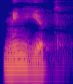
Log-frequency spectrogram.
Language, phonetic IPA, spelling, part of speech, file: Russian, [mʲɪˈnʲjet], миньет, noun, Ru-минье́т.ogg
- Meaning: alternative form of мине́т (minét)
